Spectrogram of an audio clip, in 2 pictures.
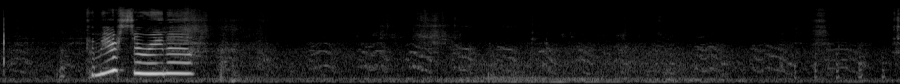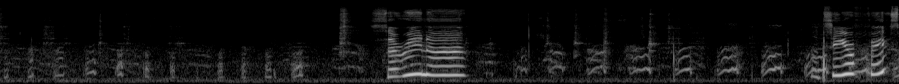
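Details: Two-week-old female blue-nosed American Pit Bull Terrier puppy Syrena, recorded on 21 December 2011, lets out loud bending squeals in three bursts. Quieter whimpers fill the gaps between them.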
